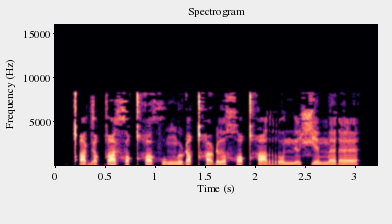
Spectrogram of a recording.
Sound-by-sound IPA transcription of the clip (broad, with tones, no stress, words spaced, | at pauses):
qʼɛ˨ɡɛ˧ qɛ˦ xu˧qʰu˧xu˨ ŋu˦ ɽe˧qʰɛ˨ɽɨ˦˨ χu˧qʰa˧ro˨nʲɔ˨ çe˦mɛ˦ ɾɛ˦˨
